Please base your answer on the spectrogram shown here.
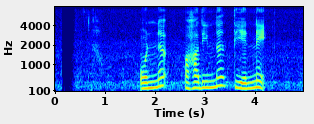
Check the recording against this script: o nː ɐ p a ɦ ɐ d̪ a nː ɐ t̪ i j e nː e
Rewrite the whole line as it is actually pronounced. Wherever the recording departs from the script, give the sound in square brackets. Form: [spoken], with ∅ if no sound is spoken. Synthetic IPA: o nː [ə] p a ɦ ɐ d̪ [i] nː [ə] t̪ i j e nː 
